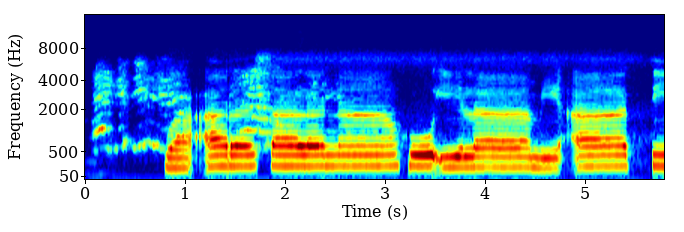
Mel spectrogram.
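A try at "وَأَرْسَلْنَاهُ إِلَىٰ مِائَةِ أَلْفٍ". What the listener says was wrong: Pendek mi'atinya. Ila mi'ati alfin. Pendek ya itu, enggak panjang. mi'ati. Hu-nya juga pendek. Wa arsalnahu ila gitu.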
